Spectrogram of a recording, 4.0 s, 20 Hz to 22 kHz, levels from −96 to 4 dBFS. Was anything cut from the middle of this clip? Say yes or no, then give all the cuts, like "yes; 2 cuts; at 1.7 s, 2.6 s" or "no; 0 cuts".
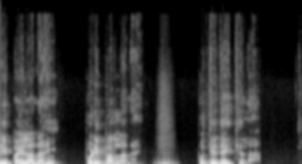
no; 0 cuts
